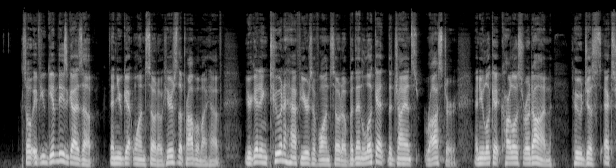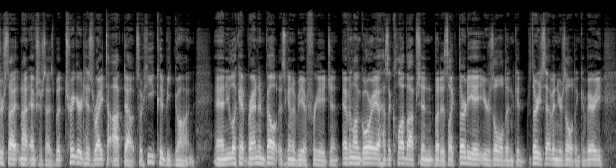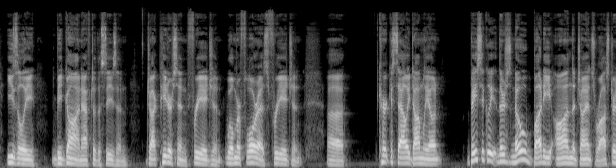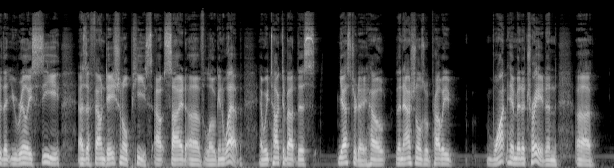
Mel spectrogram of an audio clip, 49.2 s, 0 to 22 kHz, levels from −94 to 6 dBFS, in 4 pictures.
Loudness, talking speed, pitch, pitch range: -15 LUFS, 180 wpm, 110 Hz, 100-125 Hz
